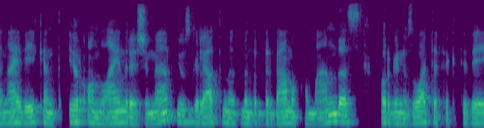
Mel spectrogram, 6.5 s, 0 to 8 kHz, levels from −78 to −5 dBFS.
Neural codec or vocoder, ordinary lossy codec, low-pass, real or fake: none; MP3, 48 kbps; 7.2 kHz; real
